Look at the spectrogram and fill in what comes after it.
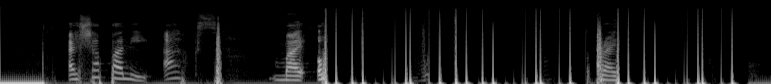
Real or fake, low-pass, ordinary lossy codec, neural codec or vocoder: real; 14.4 kHz; none; none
